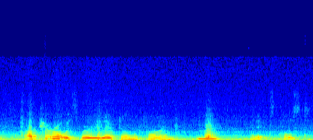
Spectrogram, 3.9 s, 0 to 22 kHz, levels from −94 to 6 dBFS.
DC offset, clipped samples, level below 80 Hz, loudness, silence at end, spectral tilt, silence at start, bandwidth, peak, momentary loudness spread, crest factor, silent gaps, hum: under 0.1%; under 0.1%; -48 dBFS; -24 LUFS; 0 s; -10 dB/octave; 0 s; 5.2 kHz; -6 dBFS; 14 LU; 16 dB; none; none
